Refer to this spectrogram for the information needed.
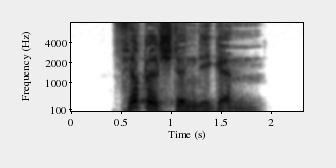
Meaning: strong dative masculine/neuter singular of viertelstündig
- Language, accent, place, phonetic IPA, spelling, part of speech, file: German, Germany, Berlin, [ˈfɪʁtl̩ˌʃtʏndɪɡəm], viertelstündigem, adjective, De-viertelstündigem.ogg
